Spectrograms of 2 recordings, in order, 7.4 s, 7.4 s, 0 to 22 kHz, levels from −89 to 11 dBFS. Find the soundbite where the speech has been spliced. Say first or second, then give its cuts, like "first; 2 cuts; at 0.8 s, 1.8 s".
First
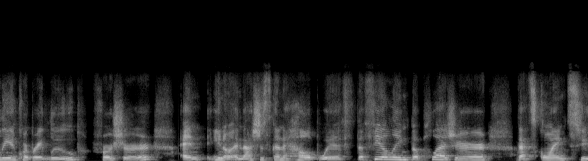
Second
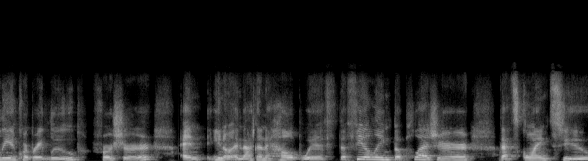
second; 1 cut; at 3.2 s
